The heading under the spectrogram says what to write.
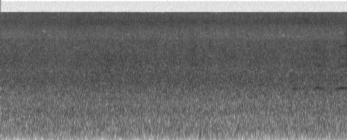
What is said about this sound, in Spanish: Muy grosero mi río.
